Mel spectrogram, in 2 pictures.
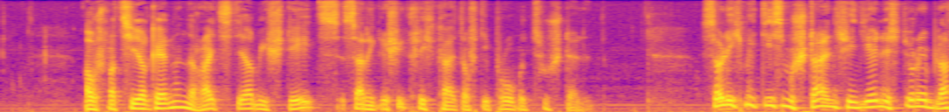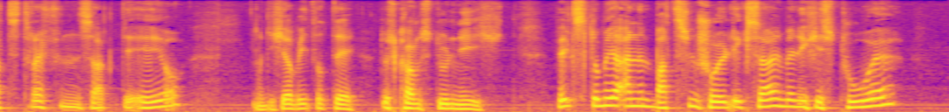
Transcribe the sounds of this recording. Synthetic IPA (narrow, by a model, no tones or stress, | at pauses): ʔaʊfʃpat͡siːɐɡɛŋənʁaɪt͡stəeːɐmɪçʃteːt͡sz̥aɪnəɡəʃɪkʰlɪçkʰaɪtaʊfd̥iːpʁ̥oːbət͡suʃtɛ̰lən | z̥ɔlɪçmɪt̚d̥iːzəmʃtaɪnçɪnjeːnəsd̥ʏʁəblattʁ̥ɛfn̩za̰ːktə̰ʔeːɐ | ʊndɪçɛɐviːdɐtə | d̥askʰanst̚d̥uːnɪçt | v̥ɪlst̚d̥uːmiːɐʔaɪnənbat͡sn̩ʃʊldɪçz̥aɪnvɛnɪçɛstʰuːə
